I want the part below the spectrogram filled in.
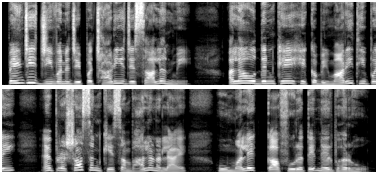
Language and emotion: Sindhi, neutral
